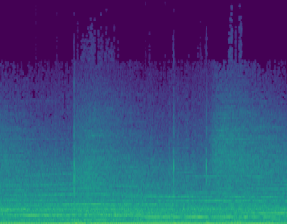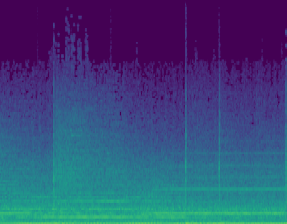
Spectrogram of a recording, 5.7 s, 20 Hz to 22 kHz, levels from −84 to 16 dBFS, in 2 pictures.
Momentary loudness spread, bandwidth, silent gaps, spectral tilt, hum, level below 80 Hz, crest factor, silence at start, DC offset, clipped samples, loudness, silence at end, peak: 1 LU; 13.5 kHz; none; -5.5 dB/octave; none; -16 dBFS; 10 dB; 0 s; under 0.1%; under 0.1%; -12 LUFS; 0 s; 0 dBFS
